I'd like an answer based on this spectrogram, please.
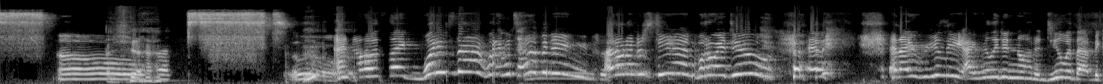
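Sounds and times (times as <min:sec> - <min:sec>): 
voice imitating a hissing street catcall from the Dominican Republic: 0:00.0 - 0:03.4
speech: 0:00.4 - 0:01.8, 0:02.8 - 0:11.0.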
